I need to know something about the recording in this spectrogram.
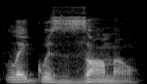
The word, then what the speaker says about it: Leguizamo: Totally forgot that new girl Zoe Deschanel was in this, and John Leguizamo.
